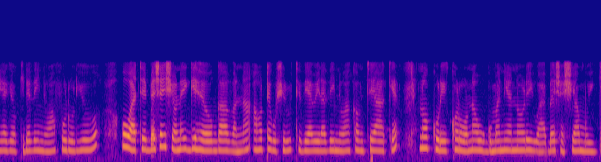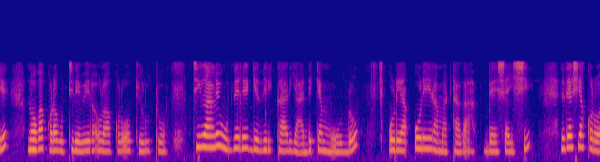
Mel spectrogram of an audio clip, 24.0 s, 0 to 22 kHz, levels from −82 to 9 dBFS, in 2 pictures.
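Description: No technical faults are audible.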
